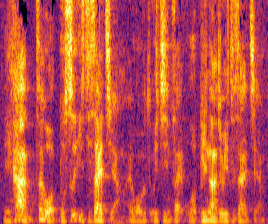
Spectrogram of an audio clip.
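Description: A middle-aged man preaching a sermon through lively personal anecdotes, full of "ah" fillers. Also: mid-range voice, rapid-fire.

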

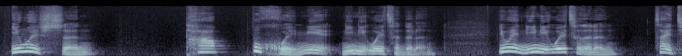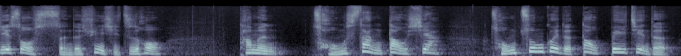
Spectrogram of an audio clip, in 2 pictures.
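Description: A man preaching a sermon, telling a parable and exhorting his listeners earnestly, with slow, weighty pauses. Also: a little high, sing-song, dark tone.

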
